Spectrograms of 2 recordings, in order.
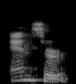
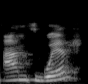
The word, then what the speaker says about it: answer: entonces decimos en la W Perdón la W enser no es no es answer ni tampoco han sino a ver díganlo también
